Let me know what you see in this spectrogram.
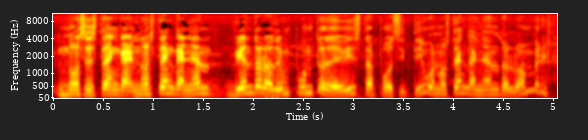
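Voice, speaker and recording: A man's voice: high-pitched, fast talker. A man interviewing someone, adding his own reflective views along the way. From Guatemala. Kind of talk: casual interview.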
